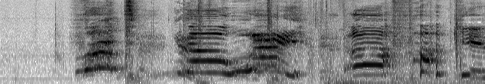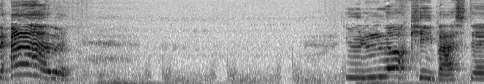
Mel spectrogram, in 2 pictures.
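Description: A man exclaims and shouts excitedly into a microphone.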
